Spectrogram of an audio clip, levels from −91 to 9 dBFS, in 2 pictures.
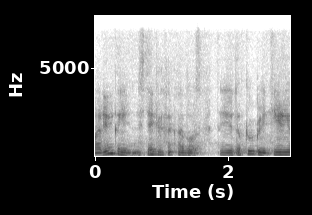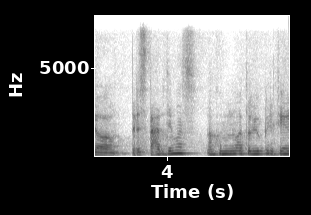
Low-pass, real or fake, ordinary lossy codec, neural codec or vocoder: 7.2 kHz; fake; Opus, 64 kbps; codec, 24 kHz, 1 kbps, SNAC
